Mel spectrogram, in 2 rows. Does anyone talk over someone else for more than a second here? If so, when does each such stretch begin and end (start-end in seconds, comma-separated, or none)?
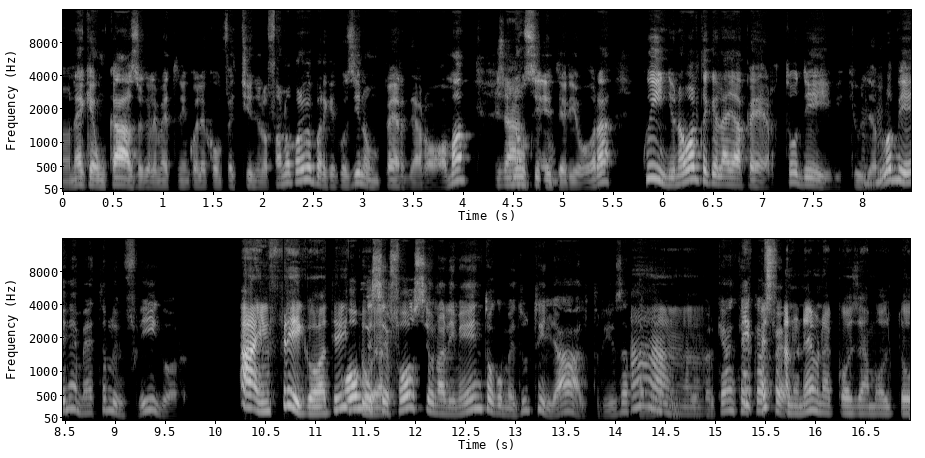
14.2-15.8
